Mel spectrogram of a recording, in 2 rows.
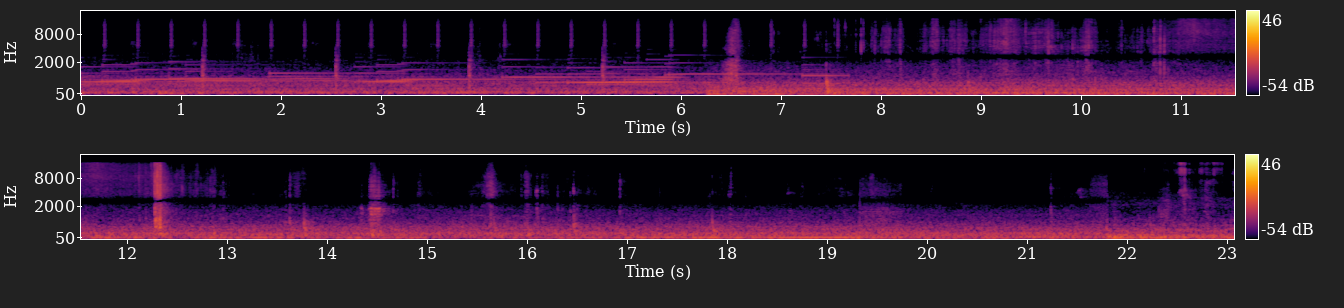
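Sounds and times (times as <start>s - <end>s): packaging rustling and tearing: 7.6s - 13.0s.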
